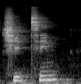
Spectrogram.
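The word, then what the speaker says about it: chitin: so kiteen is um it depend with how you you pronounce it others will call it cheating uh me I call it kene that's according to my grade one teacher uh yeah so uh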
